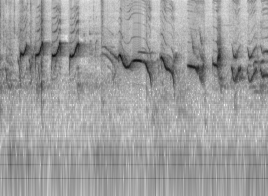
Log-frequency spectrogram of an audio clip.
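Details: Caged hwamei sings short loud whistled phrases, some rising and some falling in slurs, with bouncy warbled notes in quick succession.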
